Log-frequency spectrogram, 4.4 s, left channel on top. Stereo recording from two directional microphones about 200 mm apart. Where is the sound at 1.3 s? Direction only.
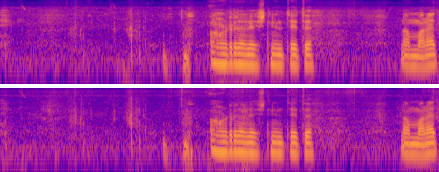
5° right (ahead or behind).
